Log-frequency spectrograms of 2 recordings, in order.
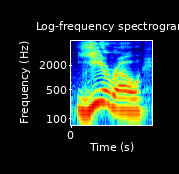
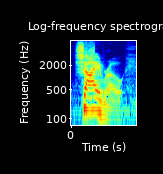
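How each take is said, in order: First: It is said in a Greek-sounding way. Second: It is said like the start of gyroscope. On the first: The speaker calls it wrong. "not the hipster libtard" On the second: The speaker calls it right. "you're not Greek, so you say gyroscope. And when you eat the food, you say gyro"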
